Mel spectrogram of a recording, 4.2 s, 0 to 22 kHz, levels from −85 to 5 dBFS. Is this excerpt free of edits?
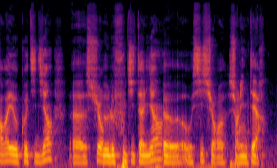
no; 2 cuts; at 1.5 s, 2.5 s

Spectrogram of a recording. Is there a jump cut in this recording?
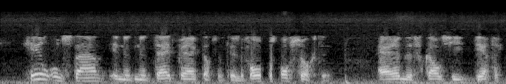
yes; 2 cuts; at 1.3 s, 2.8 s

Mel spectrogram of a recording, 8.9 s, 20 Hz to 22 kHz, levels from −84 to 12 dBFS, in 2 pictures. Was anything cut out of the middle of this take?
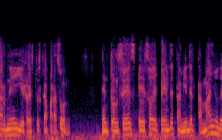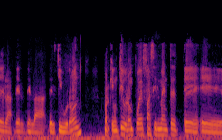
no; 0 cuts

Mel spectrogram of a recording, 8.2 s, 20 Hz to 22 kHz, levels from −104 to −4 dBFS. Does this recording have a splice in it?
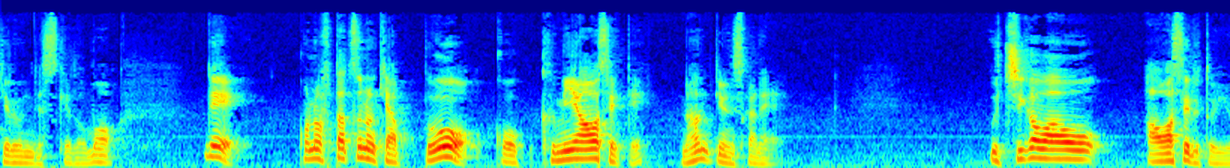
yes; 1 cut; at 3.5 s

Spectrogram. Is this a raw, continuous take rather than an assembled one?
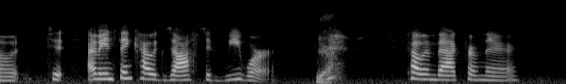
no; 1 cut; at 1.1 s

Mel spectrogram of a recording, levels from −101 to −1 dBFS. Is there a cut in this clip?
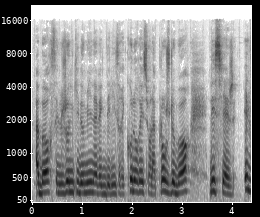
no; 0 cuts

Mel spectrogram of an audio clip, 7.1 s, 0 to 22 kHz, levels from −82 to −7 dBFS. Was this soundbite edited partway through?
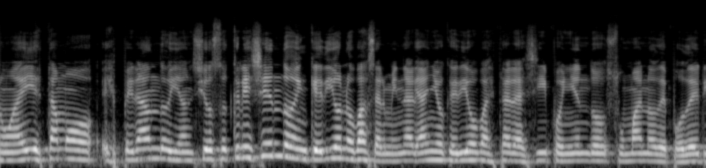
yes; 2 cuts; at 3.7 s, 4.1 s

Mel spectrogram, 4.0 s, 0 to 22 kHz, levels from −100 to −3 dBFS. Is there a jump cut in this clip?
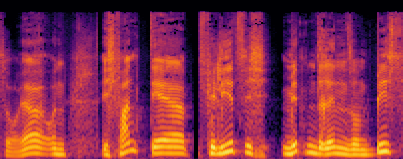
yes; 2 cuts; at 1.0 s, 1.9 s

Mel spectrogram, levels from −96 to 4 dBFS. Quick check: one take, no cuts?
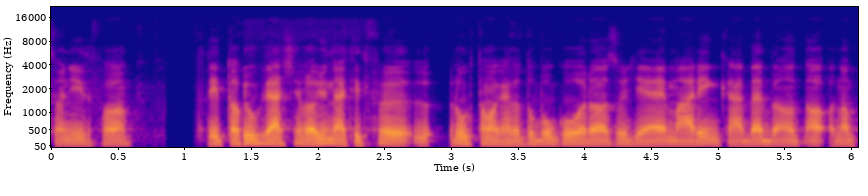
no; 2 cuts; at 1.4 s, 2.4 s

